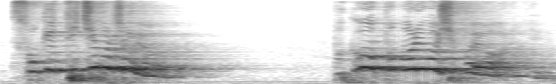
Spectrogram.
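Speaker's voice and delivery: tattling to God. Shown as a demonstration. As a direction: pour out your grievance like a child telling on someone. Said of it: "일러 바치십시오".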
